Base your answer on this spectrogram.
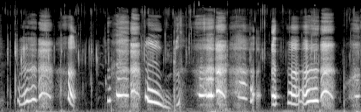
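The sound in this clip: A child cries in repeated sobbing bursts of high, wavering wails broken by gasping breaths. The crying is loud, stops and starts, and carries no clear words.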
